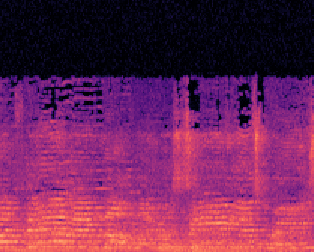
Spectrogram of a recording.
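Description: Two women singing a worship song together into microphones, holding long notes.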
